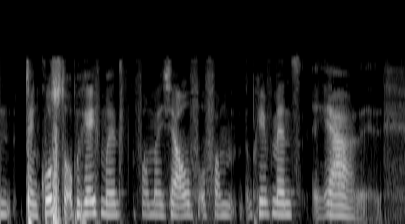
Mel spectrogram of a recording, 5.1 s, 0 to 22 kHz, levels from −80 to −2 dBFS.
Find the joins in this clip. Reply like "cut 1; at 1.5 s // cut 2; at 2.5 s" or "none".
cut 1; at 1.6 s // cut 2; at 3.8 s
